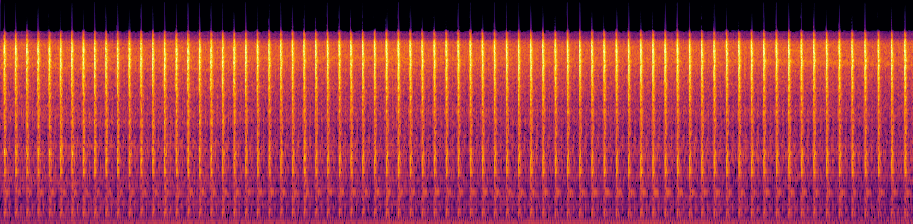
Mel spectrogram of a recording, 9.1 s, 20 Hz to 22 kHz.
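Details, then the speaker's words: 1990 Toyota Supra, newly bought, at idle: crisp light ticking about three per second high over a quiet engine, located under the valve cover area rather than the bottom end; suspected lifter, rod knock questioned; top-end ticking. "So you think it's at the bottom or the... No, it's right here under this thing. So it's probably a lifter? Yeah."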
